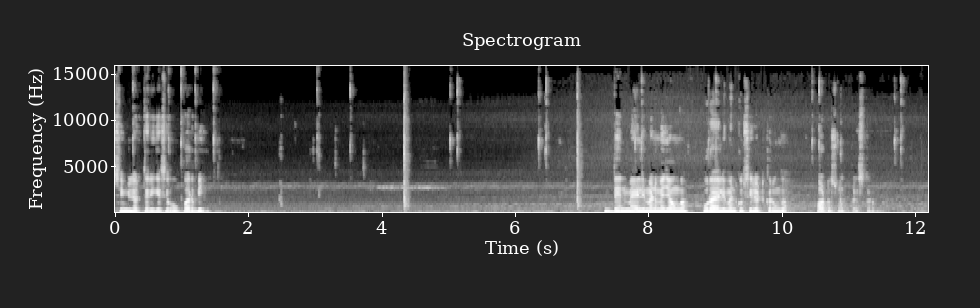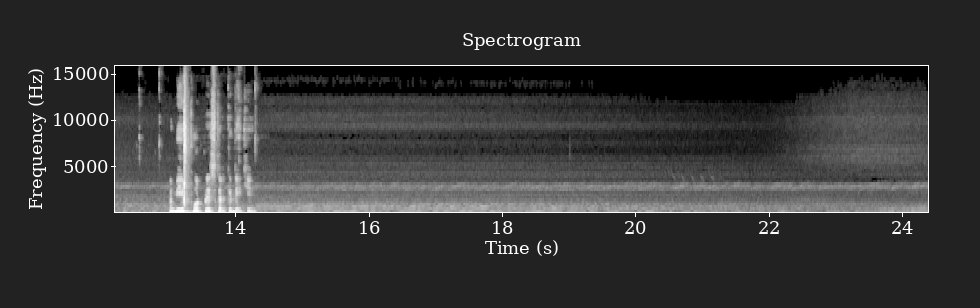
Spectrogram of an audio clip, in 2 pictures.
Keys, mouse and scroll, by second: 0.0 alt+middle click, 0.3 scroll down 1, 0.4 middle click, 1.0 alt+middle click, 1.6 middle click, 1.7-2.1 scroll up 2, 2.7 scroll down 1, 3.4 alt+middle click, 3.9 scroll up 1, 5.1 click, 12.2 scroll down 1, 12.9 middle click, 13.2 F4, 13.5-14.1 scroll down 2, 14.4 scroll down 1.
